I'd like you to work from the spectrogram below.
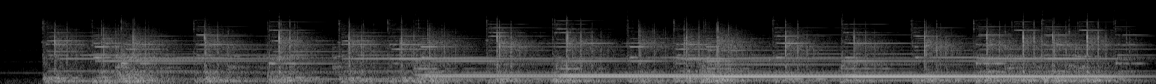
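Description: Someone plays the practice carillon at Beaumont Tower on the MSU campus. Many struck notes come as quick taps and thumps, each with a ringing, bell-like tone, in a fairly even rhythm with some held pitches carrying under the later strikes.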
